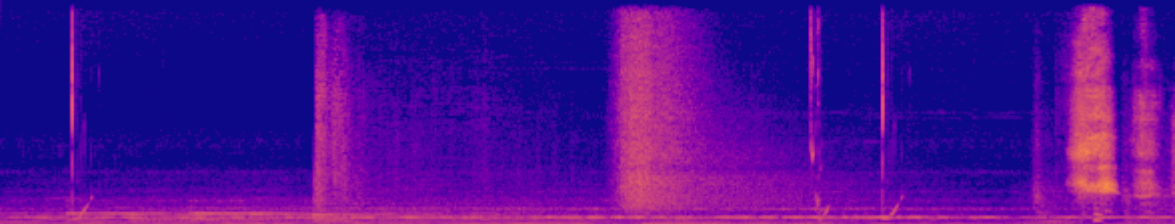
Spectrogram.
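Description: Scattered drips and wet plops fall irregularly over a low humming background, with a few squishy splashes near the end.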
